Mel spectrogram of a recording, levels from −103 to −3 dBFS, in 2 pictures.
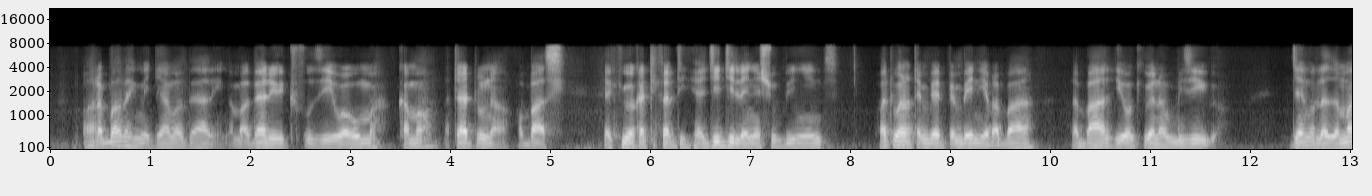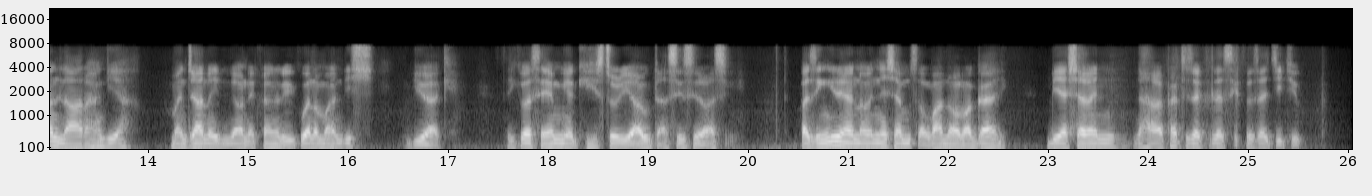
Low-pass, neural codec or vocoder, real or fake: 7.2 kHz; codec, 16 kHz, about 1 kbps, DyCAST, with the encoder's durations; fake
